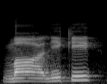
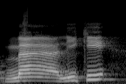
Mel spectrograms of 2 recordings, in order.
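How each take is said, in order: First: The first vowel is not like 'a' in 'man'. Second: The first vowel is like 'a' in 'man'. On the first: The speaker calls it wrong. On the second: The speaker calls it right. "fatha, generally speaking, is a sound of a as in man"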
